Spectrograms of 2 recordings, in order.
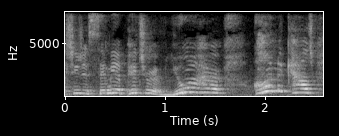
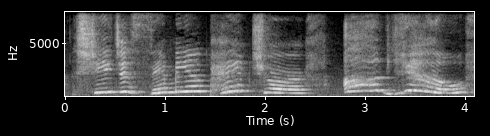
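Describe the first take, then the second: First: Said in the usual way. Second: High, slow, drawn-out mock voice of herself; exaggerated quoting voice. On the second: Retelling how she confronted her boyfriend, in a high drawn-out put-on voice. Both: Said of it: "let me talk regular".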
